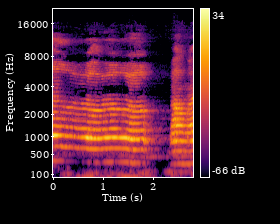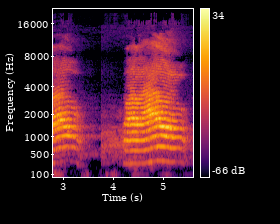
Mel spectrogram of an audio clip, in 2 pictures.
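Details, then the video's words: Long, plaintive cat meows meant to attract a cat: three sustained wailing calls, the first steady, the later two rising and bending in pitch, with short silent gaps between. "Meows to ATTRACT Cats (Meow Sounds to Attract Cats). Cats Meowing Sound Effects. Kitten Sounds"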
